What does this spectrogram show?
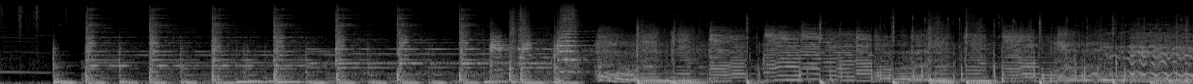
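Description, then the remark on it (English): A horse whinnies over a steady run of clip-clopping hooves, loud, with the rhythmic clatter continuing throughout and no one speaking. “Are you looking for a place to saddle up, ride free, and gallop into adventure?”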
